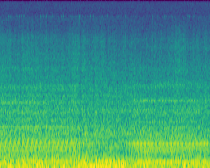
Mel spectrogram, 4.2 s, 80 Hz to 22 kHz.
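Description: Yamaha MT-10's crossplane inline-four engine running at a steady cruise, its note holding nearly constant, over steady road and wind noise.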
